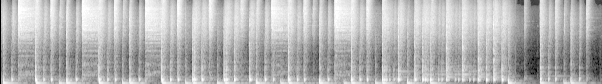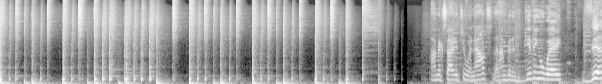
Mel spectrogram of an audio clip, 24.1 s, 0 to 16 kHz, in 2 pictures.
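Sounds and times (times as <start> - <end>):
hi-hat or cymbal strokes: 0.0 - 19.7
bass drum: 0.0 - 19.8
snare drum: 0.0 - 19.8.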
